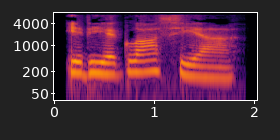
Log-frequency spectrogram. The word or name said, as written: idioglossia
